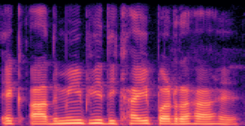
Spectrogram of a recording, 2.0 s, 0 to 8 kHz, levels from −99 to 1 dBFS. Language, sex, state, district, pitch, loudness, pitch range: Hindi, male, West Bengal, Alipurduar, 170 Hz, -15 LUFS, 155-175 Hz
